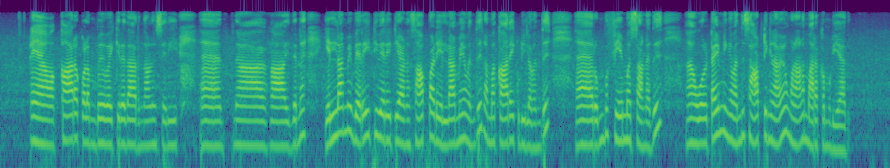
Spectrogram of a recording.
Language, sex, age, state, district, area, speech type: Tamil, female, 18-30, Tamil Nadu, Sivaganga, rural, spontaneous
